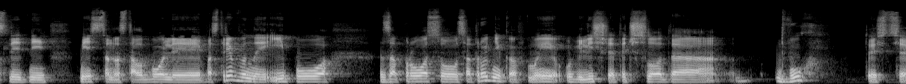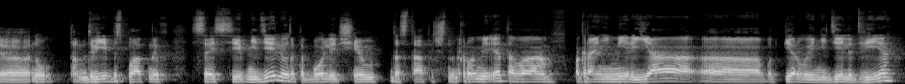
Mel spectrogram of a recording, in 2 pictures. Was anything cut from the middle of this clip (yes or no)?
yes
